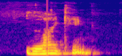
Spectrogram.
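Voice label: "liking", British English; pronunciations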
